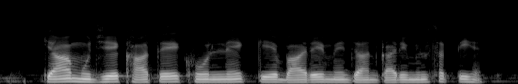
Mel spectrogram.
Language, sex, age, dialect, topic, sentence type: Hindi, male, 41-45, Garhwali, banking, question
